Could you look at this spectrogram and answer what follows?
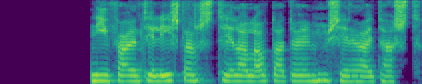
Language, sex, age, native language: Icelandic, male, 12, Icelandic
